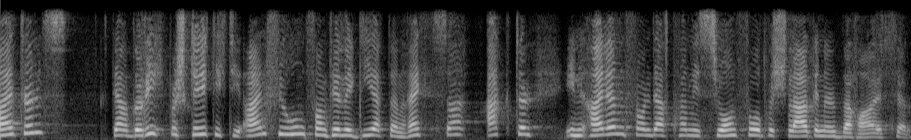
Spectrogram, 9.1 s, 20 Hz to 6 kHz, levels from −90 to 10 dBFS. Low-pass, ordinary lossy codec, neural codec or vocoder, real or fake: 5.4 kHz; none; codec, 16 kHz, 0.5 kbps, X-Codec, HuBERT features, trained on general audio; fake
